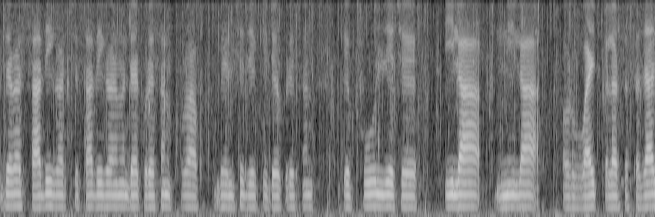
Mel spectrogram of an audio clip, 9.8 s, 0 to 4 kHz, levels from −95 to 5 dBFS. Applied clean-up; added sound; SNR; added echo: none; Splash, splatter; 16 dB; none.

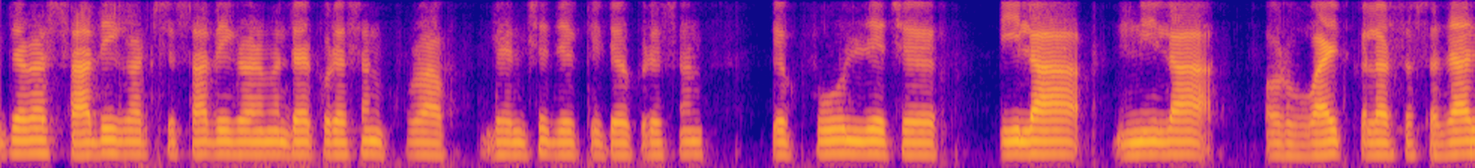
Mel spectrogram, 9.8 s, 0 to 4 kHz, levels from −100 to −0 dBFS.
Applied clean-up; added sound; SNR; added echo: neural mask model DeepFilterNet 3.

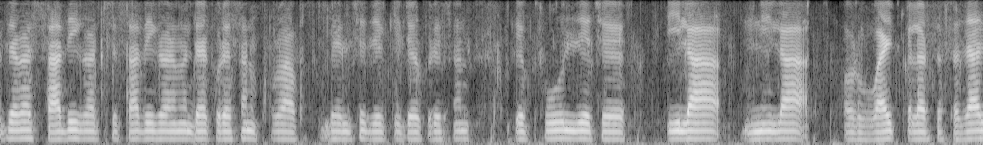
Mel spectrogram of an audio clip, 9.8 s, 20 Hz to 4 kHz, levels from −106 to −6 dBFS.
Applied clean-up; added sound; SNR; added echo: neural mask model Resemble Enhance denoiser.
